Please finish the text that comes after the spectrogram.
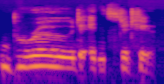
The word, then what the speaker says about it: Broad Institute: And it's actually broad institute. Broad. It's spelled broad, but it's broad.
